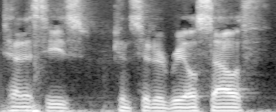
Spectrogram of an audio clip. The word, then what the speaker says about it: Tennessee: you gotta say no you gotta say it like that it's like fantasy tennessee there you go taxi fantasy there's a there's an a in there right ten ten c yeah yeah yeah you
